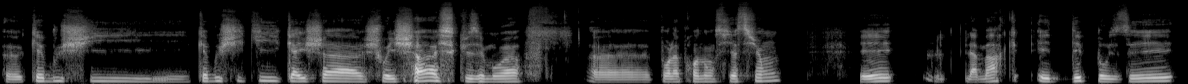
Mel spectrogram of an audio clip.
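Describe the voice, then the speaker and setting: A man's voice: mid-range voice, darkish tone, no echo. Hesitant man giving a dry warning. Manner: hesitant, many fillers, warning tone. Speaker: channel host. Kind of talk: screen-share tutorial commentary.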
